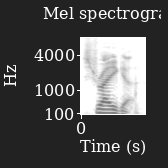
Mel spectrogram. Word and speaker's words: Strzyga: It's spelled Strzyga. Striga. Yeah, something like that. Is it like Swedish or Swiss or something? It is Polish.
